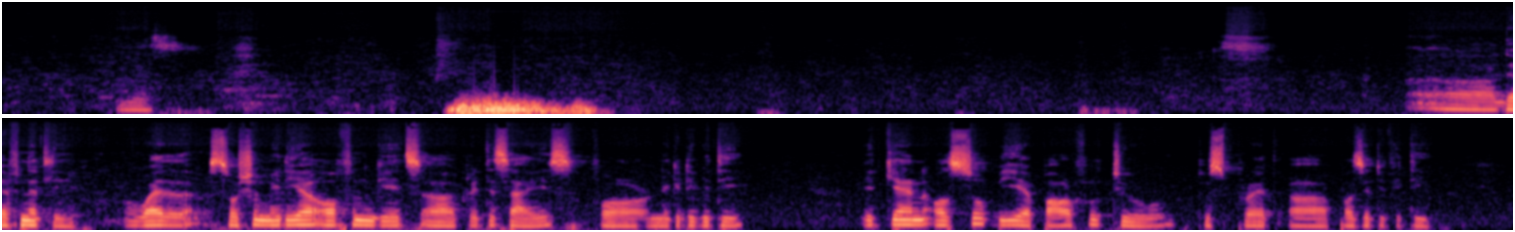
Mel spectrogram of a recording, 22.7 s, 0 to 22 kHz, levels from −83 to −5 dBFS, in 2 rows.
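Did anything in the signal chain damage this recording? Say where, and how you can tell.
No, nothing along the chain seems to have damaged this speech recording, so there's no trouble spot to point to.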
